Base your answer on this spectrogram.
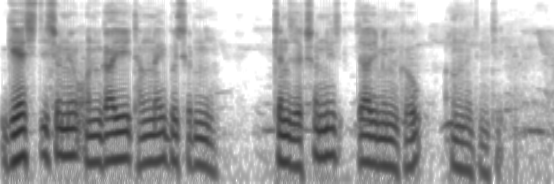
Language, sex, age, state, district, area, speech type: Bodo, male, 45-60, Assam, Chirang, rural, read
